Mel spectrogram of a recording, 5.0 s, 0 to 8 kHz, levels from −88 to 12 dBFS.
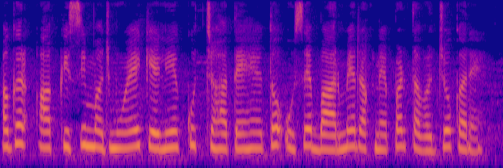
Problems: none marked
